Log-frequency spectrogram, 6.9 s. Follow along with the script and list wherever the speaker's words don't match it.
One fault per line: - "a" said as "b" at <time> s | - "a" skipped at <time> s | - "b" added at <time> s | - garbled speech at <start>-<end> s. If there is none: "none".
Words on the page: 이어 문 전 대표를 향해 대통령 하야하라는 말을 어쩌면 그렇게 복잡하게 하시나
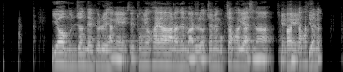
- "그렇게" skipped at 4.4 s
- garbled speech at 5.5-6.4 s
